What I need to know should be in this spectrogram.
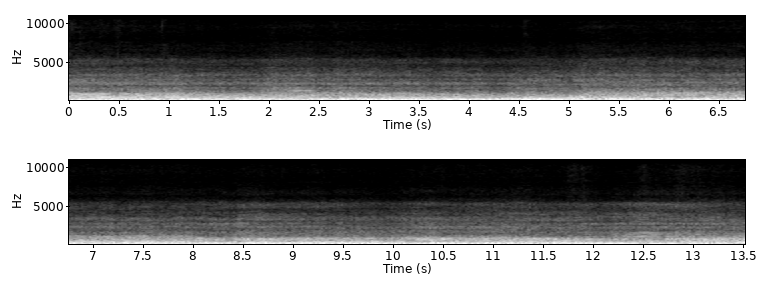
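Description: A drummer plays a drum kit loudly, with crashing cymbals.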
